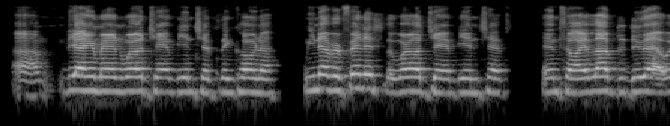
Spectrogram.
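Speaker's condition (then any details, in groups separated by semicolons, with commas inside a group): Cerebral palsy; from birth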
